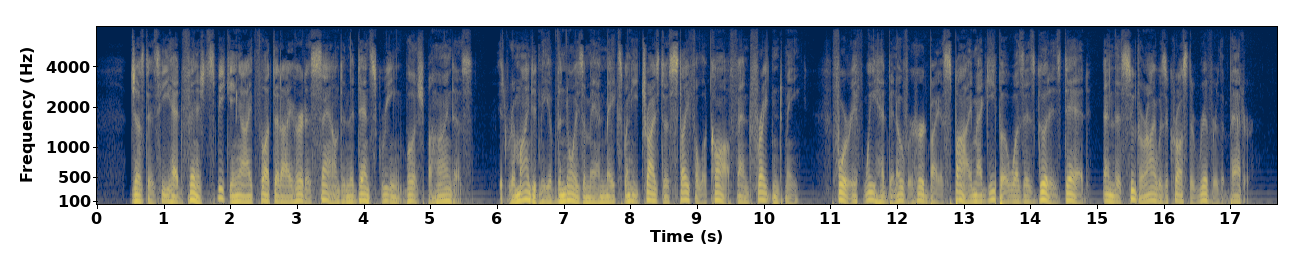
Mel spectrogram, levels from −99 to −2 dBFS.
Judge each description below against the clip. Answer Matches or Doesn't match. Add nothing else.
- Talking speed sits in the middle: Doesn't match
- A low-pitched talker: Matches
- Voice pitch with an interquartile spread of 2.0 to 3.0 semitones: Doesn't match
